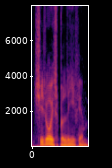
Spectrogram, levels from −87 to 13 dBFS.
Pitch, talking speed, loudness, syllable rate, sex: 100 Hz, 245 wpm, -17 LUFS, 7.9 syllables/s, male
